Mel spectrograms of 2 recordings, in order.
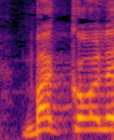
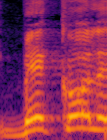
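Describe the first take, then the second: First: "bakol" said with an open a in the first syllable, ba-KOL. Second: "bekol" said with a short e in the first syllable, be-KOL; short "be" in "bekol", stress the end. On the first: Teacher contrasting bakol and bekol, open a sound. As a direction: open "ba" in "bakol", stress the end. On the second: Teacher contrasting bekol with bakol, short e sound. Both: Shown as a demonstration. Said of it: "diferencia entre bakol y bekol".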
